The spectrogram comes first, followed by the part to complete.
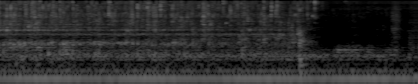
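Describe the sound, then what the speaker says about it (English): Water pours steadily to fill the sealing rim of a fermenting crock, a faint, continuous splashing trickle that thins out near the end, with no one talking. "at this point I'm going to fill this up with water"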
